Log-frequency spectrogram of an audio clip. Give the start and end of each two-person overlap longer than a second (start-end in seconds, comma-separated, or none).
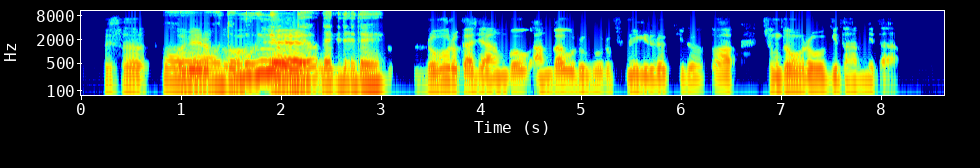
0.8-2.3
